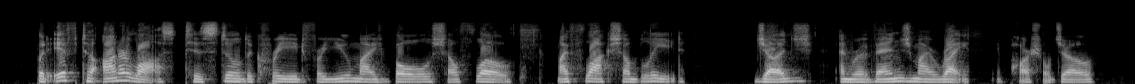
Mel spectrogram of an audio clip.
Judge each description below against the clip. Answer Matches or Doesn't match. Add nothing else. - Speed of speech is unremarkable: Doesn't match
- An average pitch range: Doesn't match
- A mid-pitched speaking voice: Doesn't match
